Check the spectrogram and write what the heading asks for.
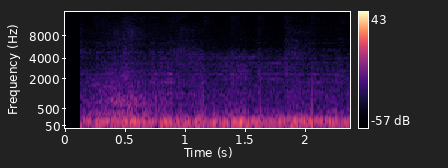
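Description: Steady low rumble inside a moving car's cabin, with music playing.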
